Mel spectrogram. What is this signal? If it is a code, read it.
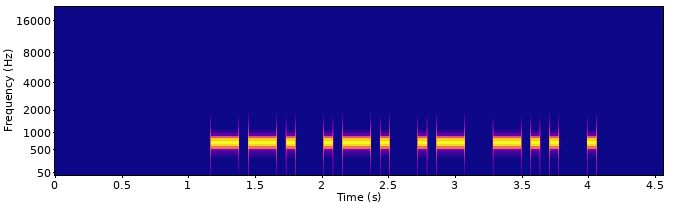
Morse code, heard as a keyed tone, about 17 wpm, 700 Hz. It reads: GRADE
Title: Multi-letter Phonemes 17wpm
